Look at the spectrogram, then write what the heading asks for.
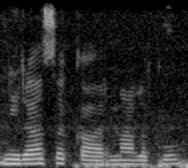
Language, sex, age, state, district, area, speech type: Telugu, female, 30-45, Andhra Pradesh, N T Rama Rao, urban, spontaneous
